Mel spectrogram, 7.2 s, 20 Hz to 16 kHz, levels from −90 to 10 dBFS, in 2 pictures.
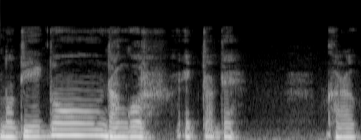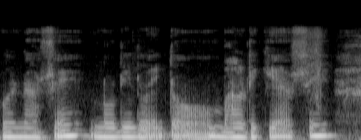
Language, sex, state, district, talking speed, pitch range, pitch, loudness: Nagamese, male, Nagaland, Kohima, 115 wpm, 115-135 Hz, 120 Hz, -16 LUFS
